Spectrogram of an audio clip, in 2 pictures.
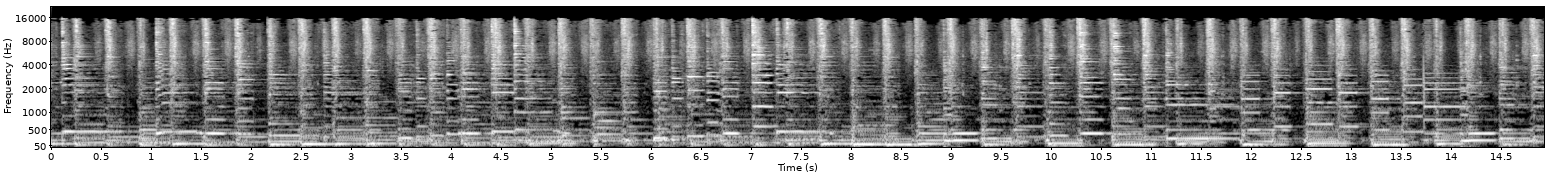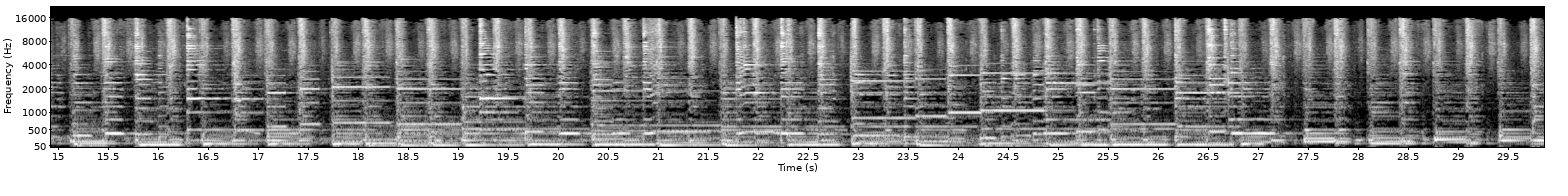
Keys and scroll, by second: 9.4-10.9 typing.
